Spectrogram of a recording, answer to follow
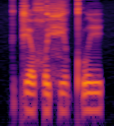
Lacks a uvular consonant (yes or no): no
